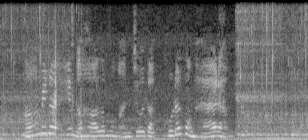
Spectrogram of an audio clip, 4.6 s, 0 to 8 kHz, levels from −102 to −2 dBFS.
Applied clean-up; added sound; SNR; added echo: none; Water tap, faucet; 6 dB; none.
